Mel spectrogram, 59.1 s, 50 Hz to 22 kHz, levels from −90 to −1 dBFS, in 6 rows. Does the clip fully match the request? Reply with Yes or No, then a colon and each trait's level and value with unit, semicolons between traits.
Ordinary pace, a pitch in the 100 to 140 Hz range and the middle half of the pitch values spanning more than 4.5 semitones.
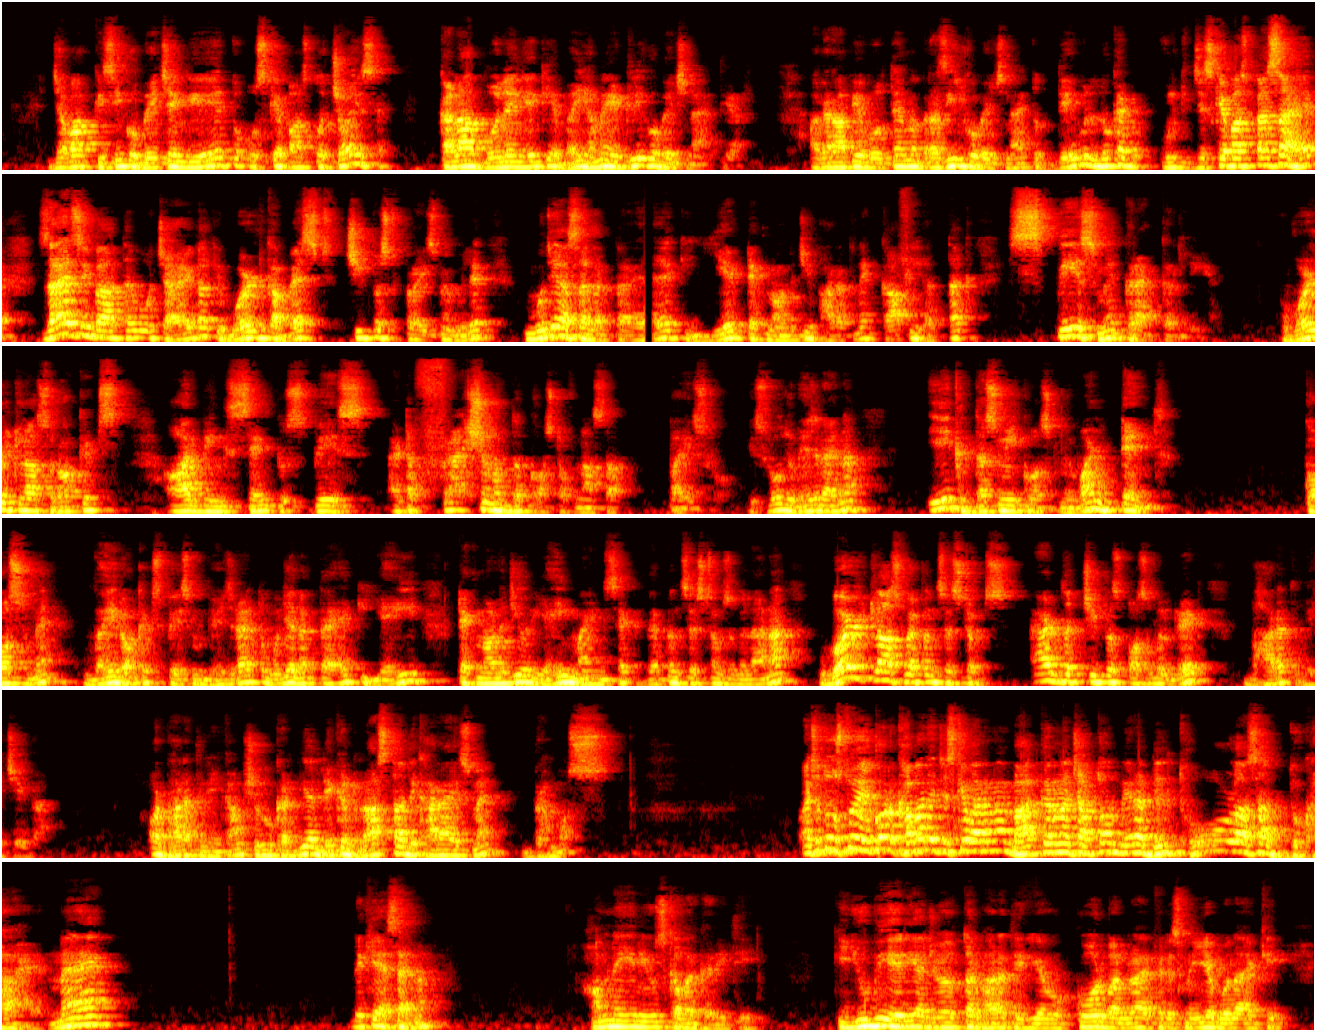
No: fast, 200 wpm; low, 135 Hz; average, 4.9 semitones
